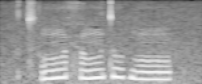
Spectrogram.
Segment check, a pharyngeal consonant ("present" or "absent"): present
